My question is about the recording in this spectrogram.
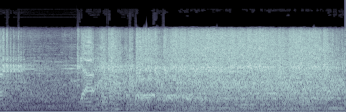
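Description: A vacuum motor switched on about a second in, whining up to speed and then running steadily.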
